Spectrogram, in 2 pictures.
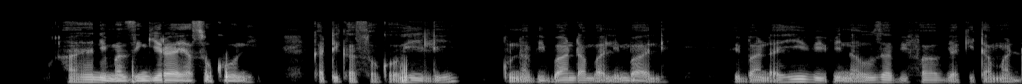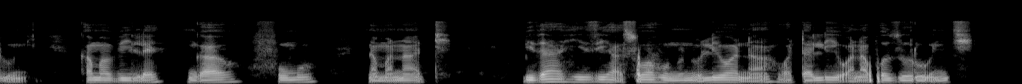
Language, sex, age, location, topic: Swahili, male, 18-24, Nairobi, finance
